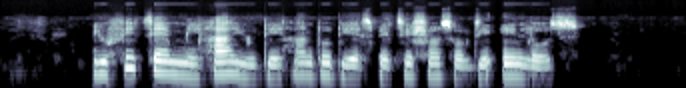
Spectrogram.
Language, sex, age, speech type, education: Nigerian Pidgin, female, 15-29, spontaneous, tertiary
